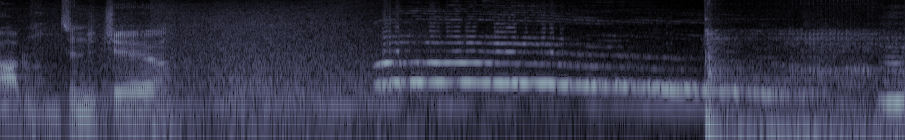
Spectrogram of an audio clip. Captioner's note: inmate shouting; intense music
